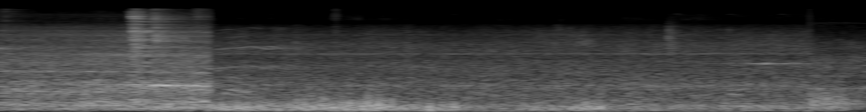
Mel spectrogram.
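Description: A tram rolls along its rails.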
